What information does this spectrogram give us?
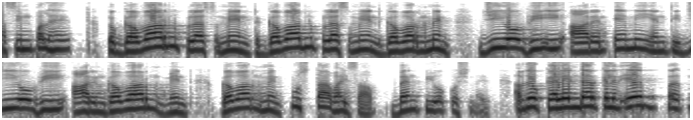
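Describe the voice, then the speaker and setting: High-voiced teacher drilling spellings. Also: male voice, warm tone, no echo. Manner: repeats spellings in drilling chants, quizzes students directly. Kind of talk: exam-prep spelling lesson.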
